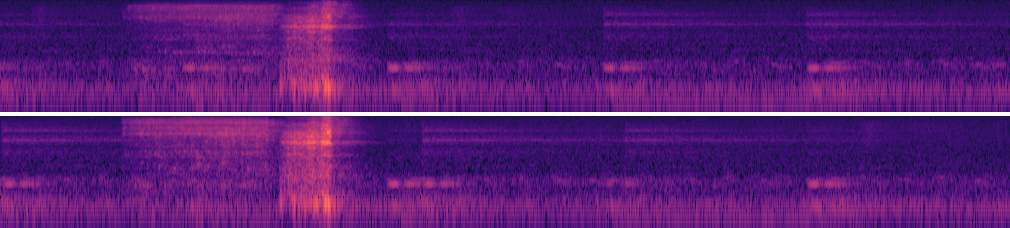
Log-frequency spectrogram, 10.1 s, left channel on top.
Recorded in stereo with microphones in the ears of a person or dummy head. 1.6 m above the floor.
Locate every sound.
1.2 s a running tap: 35° right (ahead or behind), 7 m
2.8 s cutlery clinking: 15° right (ahead or behind), 0.7 m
